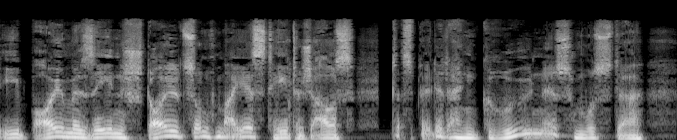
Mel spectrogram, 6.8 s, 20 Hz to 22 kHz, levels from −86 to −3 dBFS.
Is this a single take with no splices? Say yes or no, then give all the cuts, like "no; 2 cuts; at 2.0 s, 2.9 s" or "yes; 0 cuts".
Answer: no; 1 cut; at 3.8 s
